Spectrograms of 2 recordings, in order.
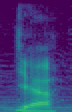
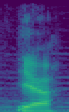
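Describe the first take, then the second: Both takes have the same delivery.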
